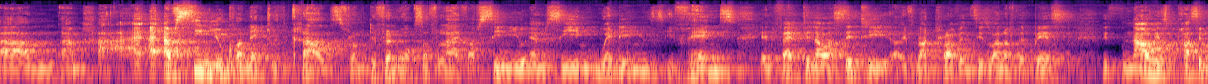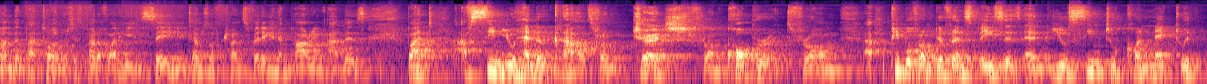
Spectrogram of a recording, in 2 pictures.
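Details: Adult male speaker; normal speech.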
